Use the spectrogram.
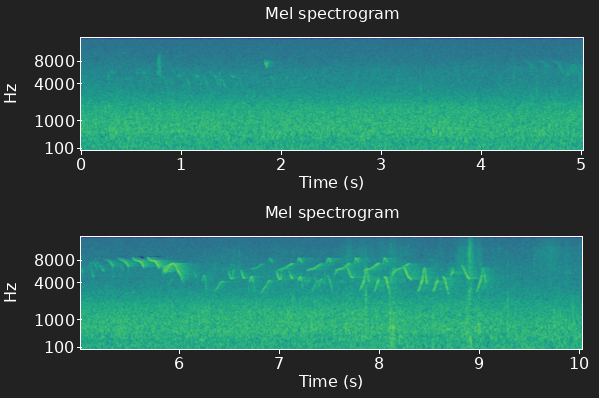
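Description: A black-and-white warbler sings a thin, high, squeaky series of repeated two-note phrases over a steady rush of flowing water, with no voices.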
